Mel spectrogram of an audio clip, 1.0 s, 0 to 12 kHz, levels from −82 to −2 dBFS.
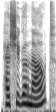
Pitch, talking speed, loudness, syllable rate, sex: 250 Hz, 235 wpm, -13 LUFS, 4.7 syllables/s, female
